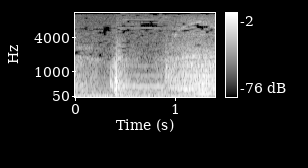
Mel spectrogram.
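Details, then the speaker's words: 2002 GMC Jimmy with intermittent cranking no-start, no spark: after a click a faint steady electric whir comes up, likely the secondary air injection pump running during a test-light signal bypass; 12 V feed to crank sensor missing. "did you hear that we just did a signal bypass I think the air injection reaction just jumped there so that's good"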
